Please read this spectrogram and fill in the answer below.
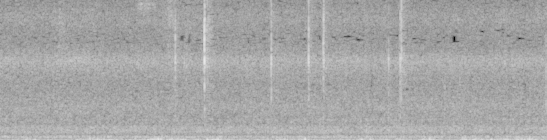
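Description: A few faint clicks of plastic desk-calculator keys being pressed while figures are added, over a steady low rumbling background noise.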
